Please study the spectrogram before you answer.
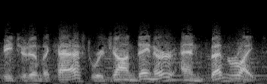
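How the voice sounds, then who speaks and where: A man's voice: fairly low pitch, lively intonation, normal speed, bright, forceful tone, faint music behind, rough recording. An American man announcing formally in a declamatory 1950s radio broadcast style.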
